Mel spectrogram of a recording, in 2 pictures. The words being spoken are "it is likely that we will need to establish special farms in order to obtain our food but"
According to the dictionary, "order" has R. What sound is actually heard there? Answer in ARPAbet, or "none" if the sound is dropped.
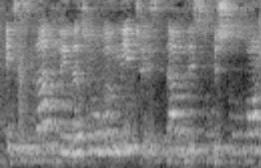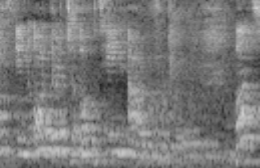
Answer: R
